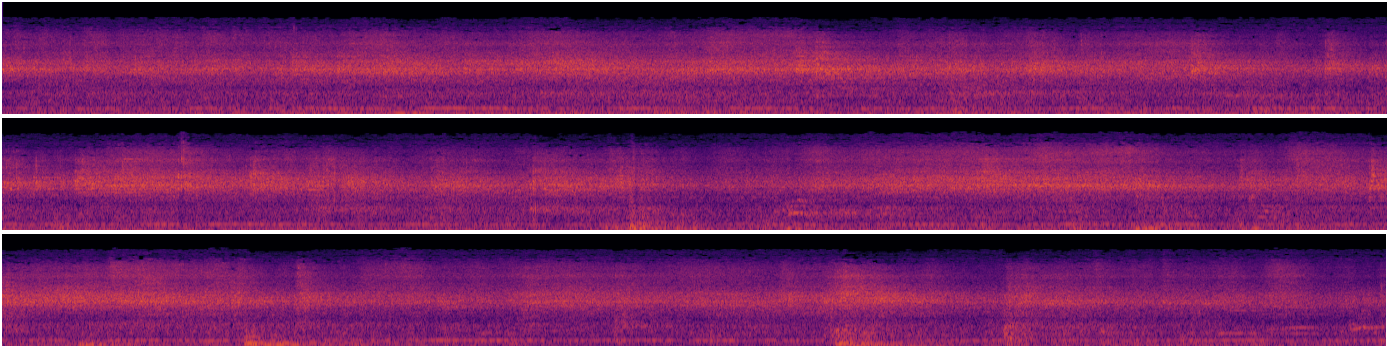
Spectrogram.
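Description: Ice hockey in play on an indoor rink: a steady rumble of skating and rink noise over a constant low hum, with a few short thuds from the play in the second half.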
